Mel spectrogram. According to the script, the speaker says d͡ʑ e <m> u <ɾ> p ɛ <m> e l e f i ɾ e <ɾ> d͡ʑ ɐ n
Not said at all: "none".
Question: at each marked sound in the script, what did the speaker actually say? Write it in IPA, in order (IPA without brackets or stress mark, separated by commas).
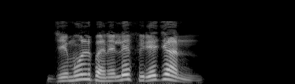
m, l, n, none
